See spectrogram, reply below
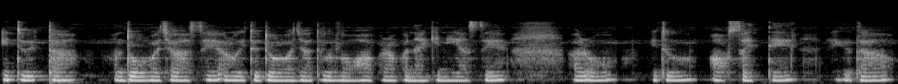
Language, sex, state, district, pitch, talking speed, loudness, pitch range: Nagamese, female, Nagaland, Dimapur, 190 Hz, 105 wpm, -20 LUFS, 185-205 Hz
